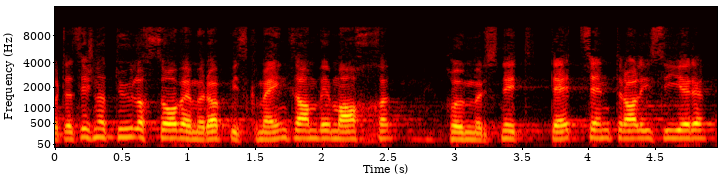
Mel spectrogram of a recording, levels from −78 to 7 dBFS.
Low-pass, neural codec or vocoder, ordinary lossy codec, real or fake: 9.9 kHz; none; MP3, 48 kbps; real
